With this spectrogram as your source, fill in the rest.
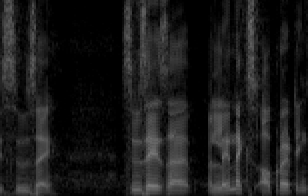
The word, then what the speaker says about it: SUSE: Dominic, um, I'm working for a company called Suse, mispronounced many times I heard, but that is supposed to be Suse.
